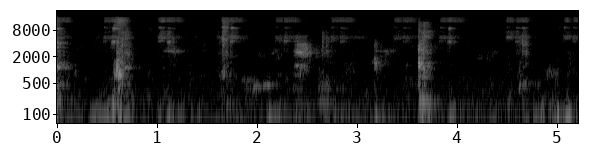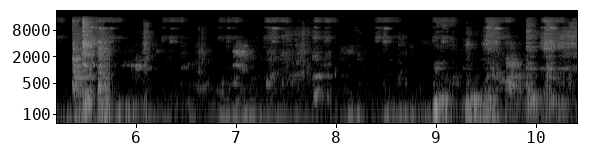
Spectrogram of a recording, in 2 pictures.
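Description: Faint, irregular scratching of a ballpoint pen writing on paper in short strokes.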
